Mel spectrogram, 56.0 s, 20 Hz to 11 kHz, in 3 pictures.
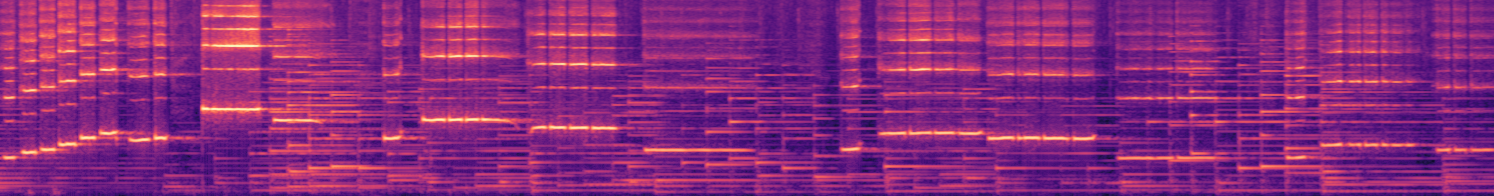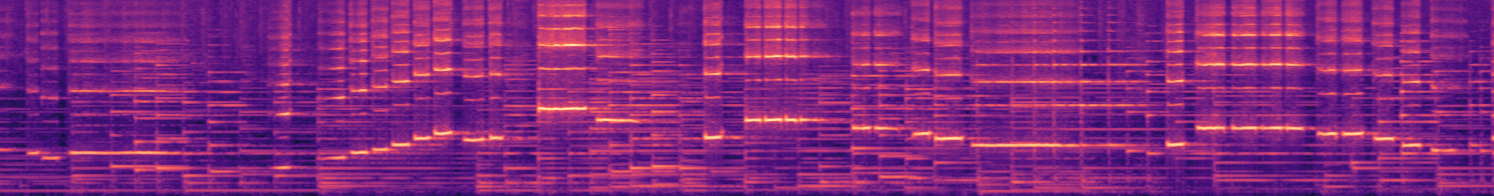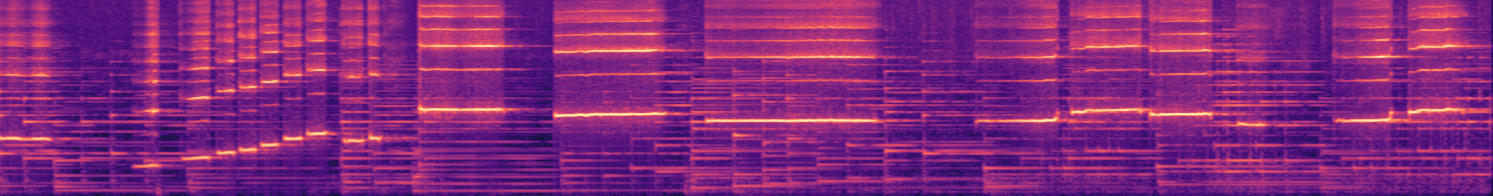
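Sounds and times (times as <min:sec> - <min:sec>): grand piano: 0:00.0 - 0:56.0
pan flute melody: 0:00.0 - 0:56.0.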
